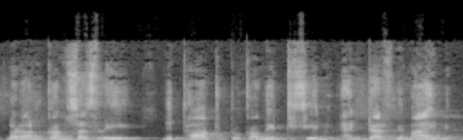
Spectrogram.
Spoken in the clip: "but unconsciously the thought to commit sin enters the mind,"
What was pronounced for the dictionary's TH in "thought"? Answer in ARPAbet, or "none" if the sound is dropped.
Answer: T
